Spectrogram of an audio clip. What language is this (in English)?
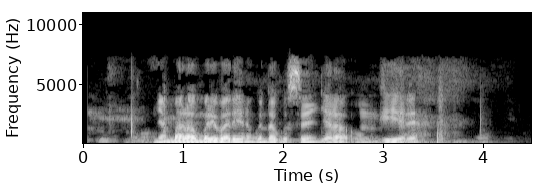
Kinyarwanda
